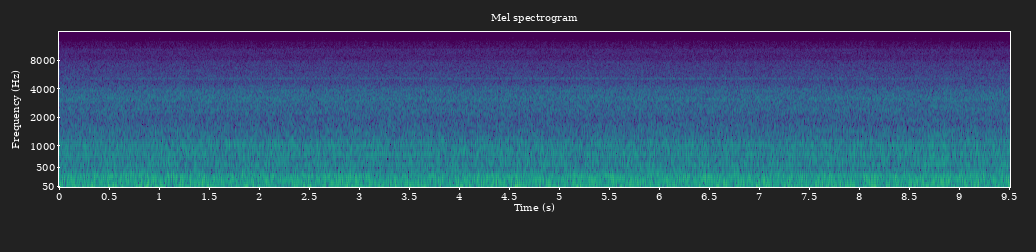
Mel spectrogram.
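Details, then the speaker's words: Nine-year-old furnace under warranty, blower motor drawing 5.42 A within its rating: steady, even low rush of air with faint constant hum, no rattles or squeals; sounds better than the upstairs unit; blower running healthy. "as you can see it it sounds a whole lot better than the one the one upstairs"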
